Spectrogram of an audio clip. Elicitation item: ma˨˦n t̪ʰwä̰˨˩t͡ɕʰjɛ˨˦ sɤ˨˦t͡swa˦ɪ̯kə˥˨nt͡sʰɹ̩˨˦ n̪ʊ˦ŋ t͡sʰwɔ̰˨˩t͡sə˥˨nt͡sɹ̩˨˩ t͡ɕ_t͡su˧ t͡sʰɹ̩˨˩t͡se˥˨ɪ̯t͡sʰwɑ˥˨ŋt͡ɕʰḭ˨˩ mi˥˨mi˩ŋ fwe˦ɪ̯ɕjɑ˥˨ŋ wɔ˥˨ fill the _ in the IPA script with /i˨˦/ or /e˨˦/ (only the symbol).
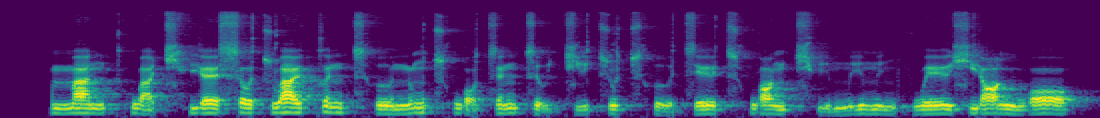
i˨˦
